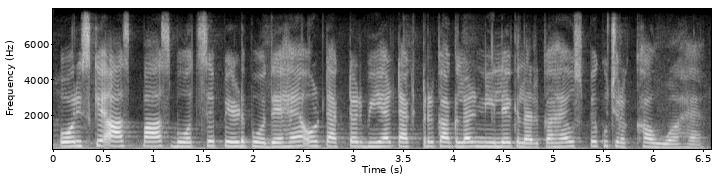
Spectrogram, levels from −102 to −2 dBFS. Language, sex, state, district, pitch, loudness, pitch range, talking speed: Hindi, female, Uttar Pradesh, Saharanpur, 245 Hz, -18 LUFS, 235-255 Hz, 220 wpm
